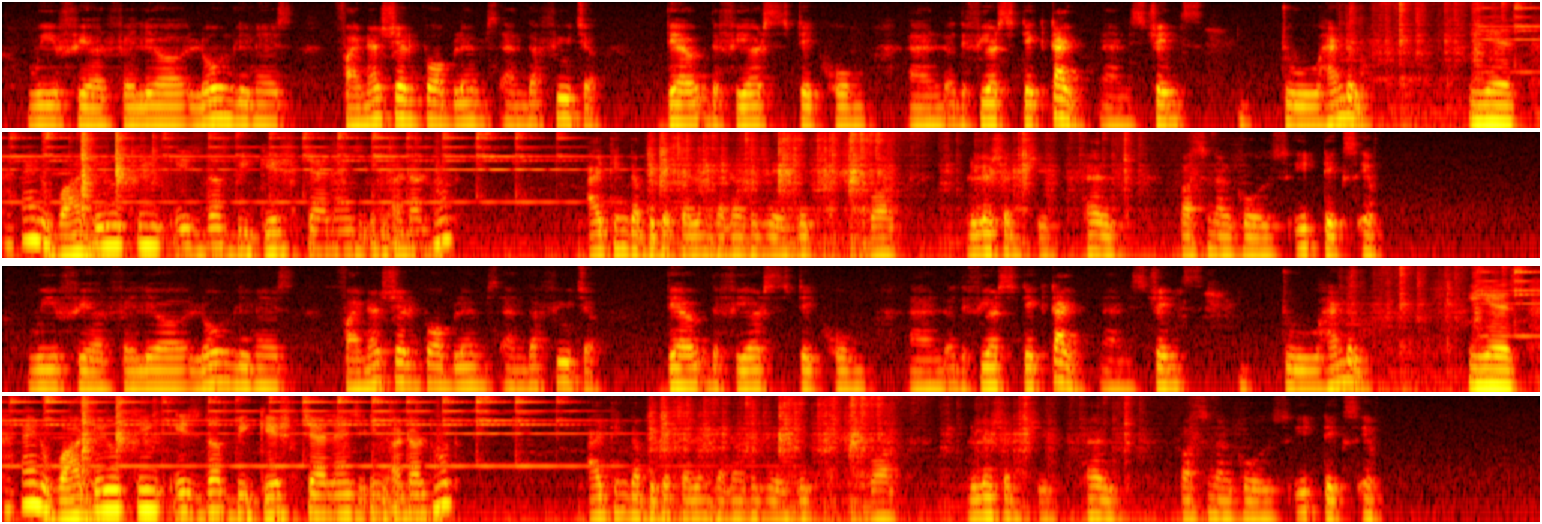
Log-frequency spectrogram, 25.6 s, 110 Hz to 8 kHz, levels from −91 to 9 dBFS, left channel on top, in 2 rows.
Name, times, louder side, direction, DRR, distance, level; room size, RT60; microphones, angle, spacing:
voice 1, 0.2-2.4 2.8-5.0 5.5-7.2 7.6-10.0 10.7-11.4 17.7-19.6 20.0-20.3 20.9-22.1 22.6-24.3, left 2 dB, 45° left, 0.5 m, -29 dB
sound 1, 11.1-23.2, left 2 dB, 90° left, 1.1 m, -34 dB
voice 2, 12.0-16.6, right 3 dB, 75° right, 0.5 m, -26 dB
sound 2, 12.3-18.5, right 4 dB, 10° right, 0.5 m, -31 dB
3.6 x 2.0 x 2.9 m
head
